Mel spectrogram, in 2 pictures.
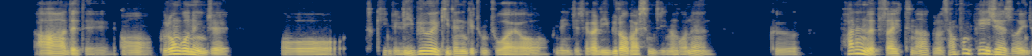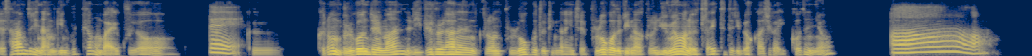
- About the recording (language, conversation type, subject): Korean, advice, 쇼핑할 때 결정을 미루지 않으려면 어떻게 해야 하나요?
- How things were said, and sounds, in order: other background noise; tapping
